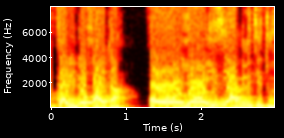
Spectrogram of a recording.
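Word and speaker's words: Pteridophyta: It is pronounced terido fighter for your easy ability to spell.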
